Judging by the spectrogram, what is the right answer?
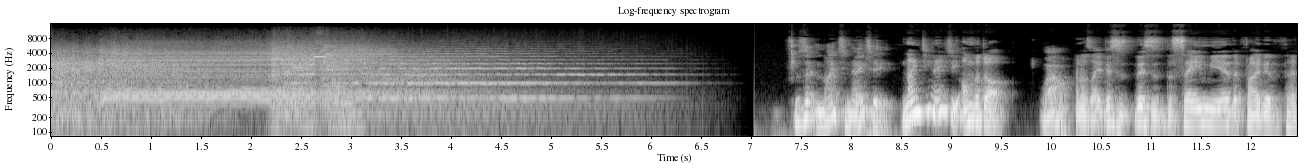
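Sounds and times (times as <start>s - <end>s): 
loud sustained train whistle blaring: 0.5s - 6.5s
speech: 7.4s - 12.4s.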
